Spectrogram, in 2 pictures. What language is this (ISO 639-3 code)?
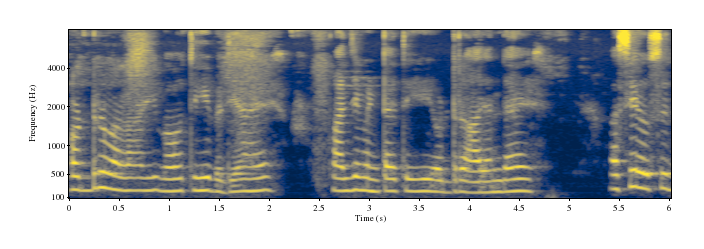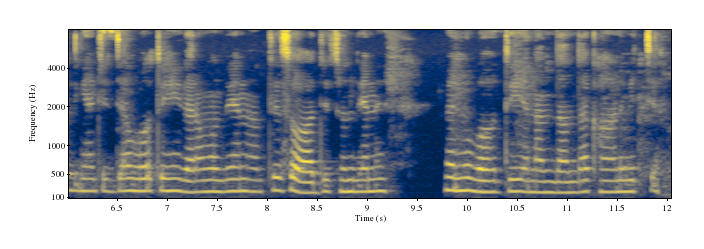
pan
